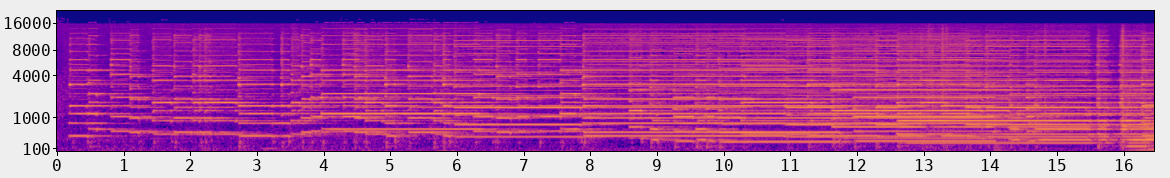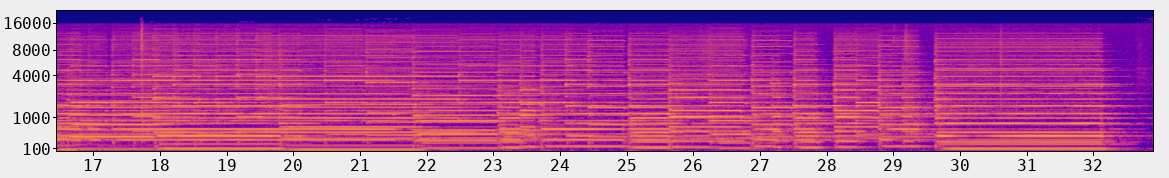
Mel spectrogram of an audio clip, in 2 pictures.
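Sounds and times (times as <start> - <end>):
used organ playing: 0.0 - 32.8.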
